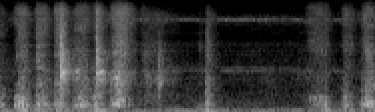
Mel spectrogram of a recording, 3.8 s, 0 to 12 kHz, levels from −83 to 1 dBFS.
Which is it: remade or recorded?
remade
